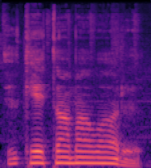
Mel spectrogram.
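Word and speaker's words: 承る: Number 3 is uketamawaru.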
